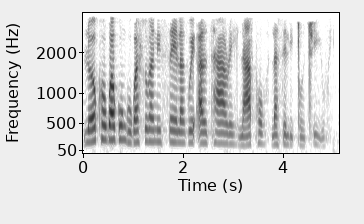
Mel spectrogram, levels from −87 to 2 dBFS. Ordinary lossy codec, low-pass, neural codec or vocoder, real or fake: MP3, 32 kbps; 3.6 kHz; none; real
